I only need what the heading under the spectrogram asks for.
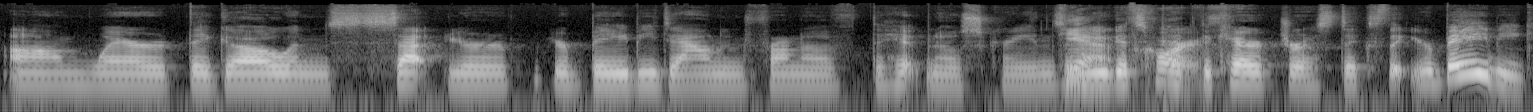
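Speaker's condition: No condition

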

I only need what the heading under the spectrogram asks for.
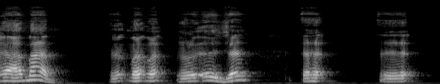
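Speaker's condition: Down syndrome; answers relayed by interpreter; hard to understand for strangers, host understands part, acquaintances more, family fully

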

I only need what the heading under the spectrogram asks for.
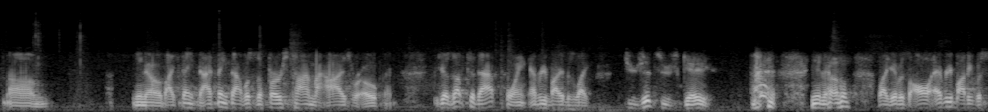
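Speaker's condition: Cleft palate; congenital

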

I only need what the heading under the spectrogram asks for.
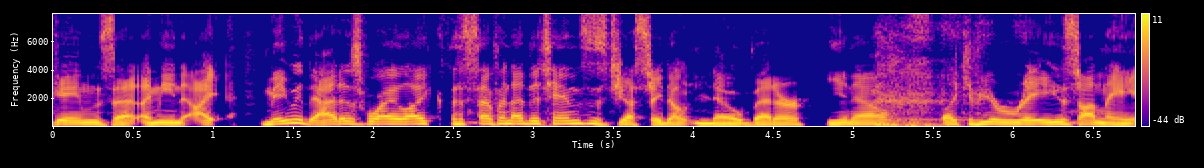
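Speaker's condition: Cleft lip and palate; bandaged

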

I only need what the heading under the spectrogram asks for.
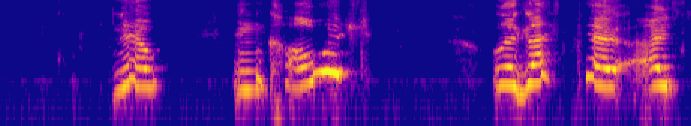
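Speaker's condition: Cerebral palsy; cerebral palsy since childhood

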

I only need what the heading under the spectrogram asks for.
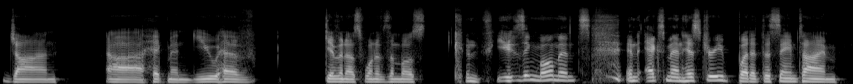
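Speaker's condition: No condition

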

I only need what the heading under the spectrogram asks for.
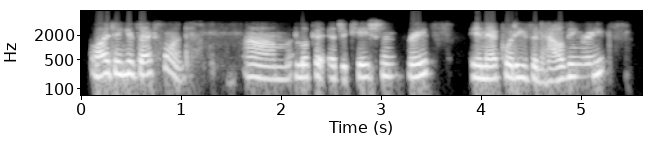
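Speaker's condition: No condition

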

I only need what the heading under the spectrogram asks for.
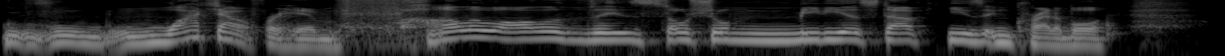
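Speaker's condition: Stutter; speech impediment, self-attributed to brain moving faster than mouth; stutter varies, good and bad days, some days cannot speak, talks fast when excited, mistaken by listeners for a bit; prolonged sounds

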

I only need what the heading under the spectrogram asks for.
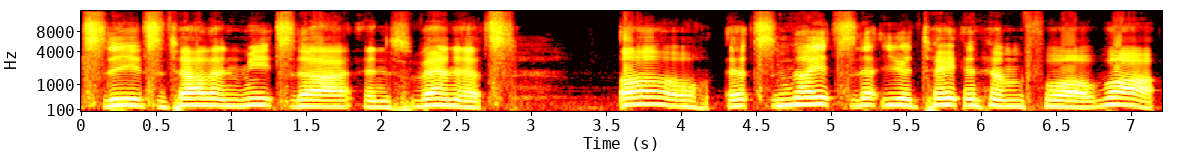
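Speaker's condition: Speech impediment; Google translator voice input once misrecognized speech, switched to typing instead

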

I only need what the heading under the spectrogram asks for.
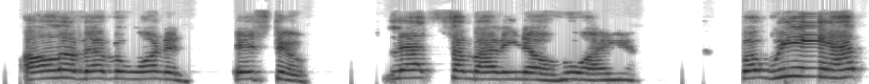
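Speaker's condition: Cerebral palsy

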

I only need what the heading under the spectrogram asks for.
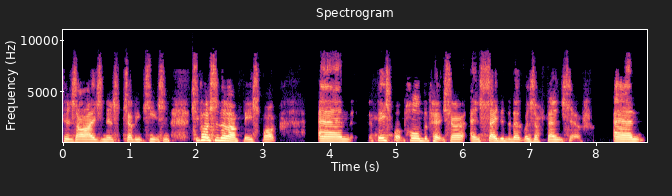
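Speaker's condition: Cleft lip and palate; congenital

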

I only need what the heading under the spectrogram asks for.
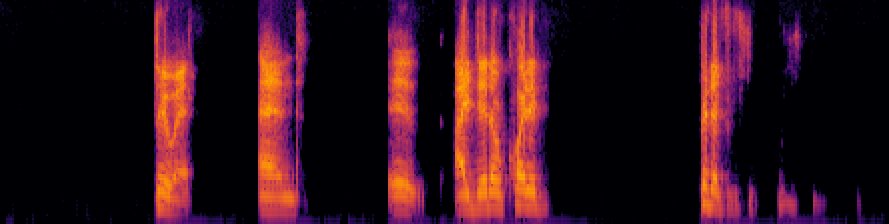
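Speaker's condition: Stuttering; lifelong stuttering, father also stutters; words sometimes take longer to come out, may look tense when getting stuck; blocks

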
